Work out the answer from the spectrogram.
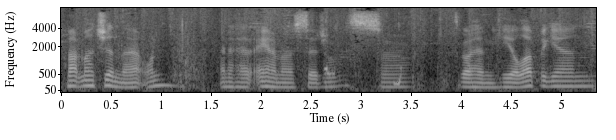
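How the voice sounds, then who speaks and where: A man doing casual live game commentary, thinking aloud in a low-key way. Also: fairly even intonation, moderate pace, rough recording. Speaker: game streamer. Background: video game music and effects.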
